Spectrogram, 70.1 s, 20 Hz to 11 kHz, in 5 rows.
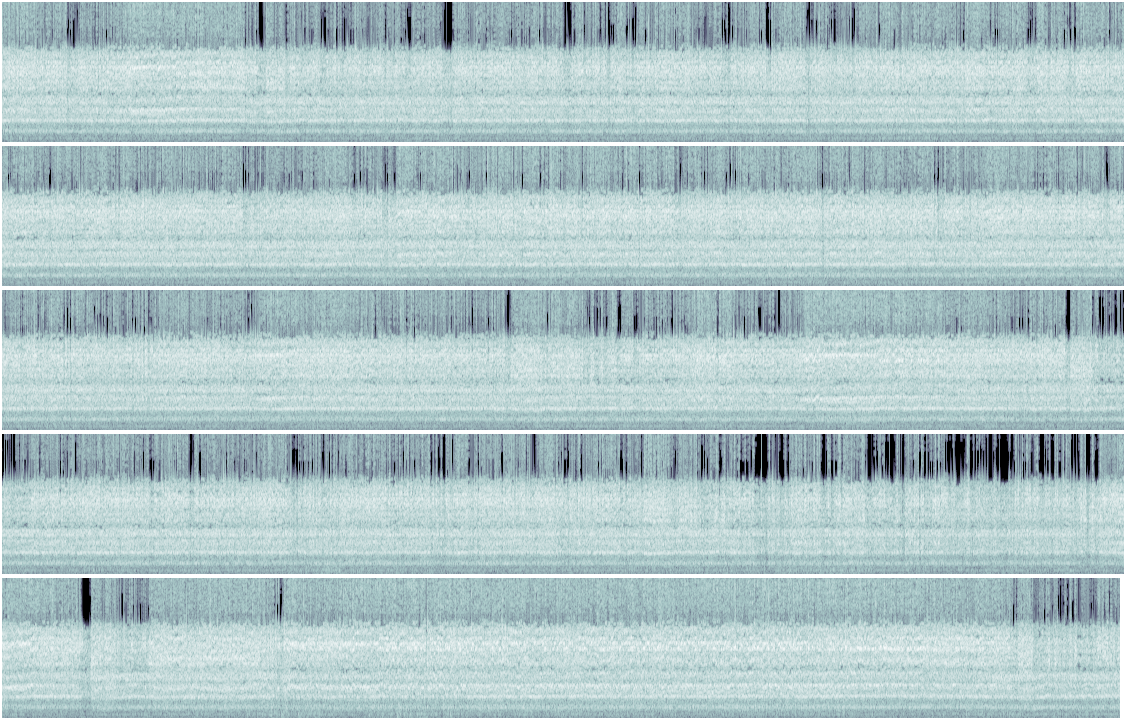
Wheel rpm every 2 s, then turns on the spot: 230, 220, 230, 230, 230, 230, 230, 230, 230, 230, 230, 240, 230, 230, 240, 230, 230, 230, 230, 220, 230, 230, 230, 230, 230, 230, 230, 230, 220, 220, 220, 210, 210, 220, 230.
none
